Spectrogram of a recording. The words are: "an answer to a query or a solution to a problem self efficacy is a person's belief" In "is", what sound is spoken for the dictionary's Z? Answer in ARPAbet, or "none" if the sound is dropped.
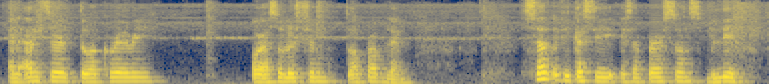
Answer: S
